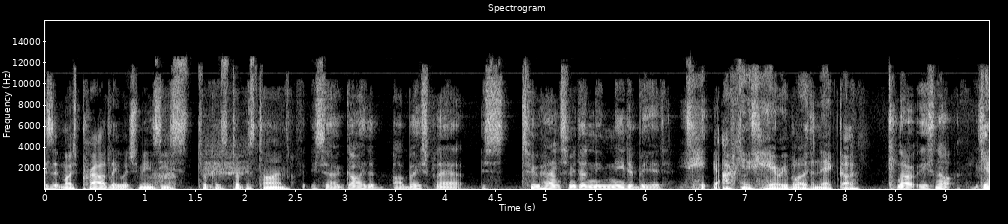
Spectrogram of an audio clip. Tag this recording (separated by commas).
Radio, Speech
